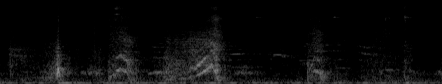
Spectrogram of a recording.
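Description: Zipper on an IKEA Söderhamn sofa cushion cover being worked in several short, quick pulls, each a brief rising zip, with fabric handled between them.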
